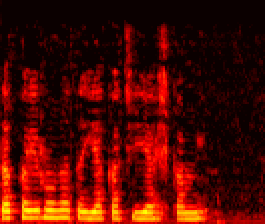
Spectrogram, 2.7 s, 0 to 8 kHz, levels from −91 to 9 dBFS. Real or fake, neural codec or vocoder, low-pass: fake; codec, 16 kHz, 16 kbps, FreqCodec, larger model; 7.2 kHz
